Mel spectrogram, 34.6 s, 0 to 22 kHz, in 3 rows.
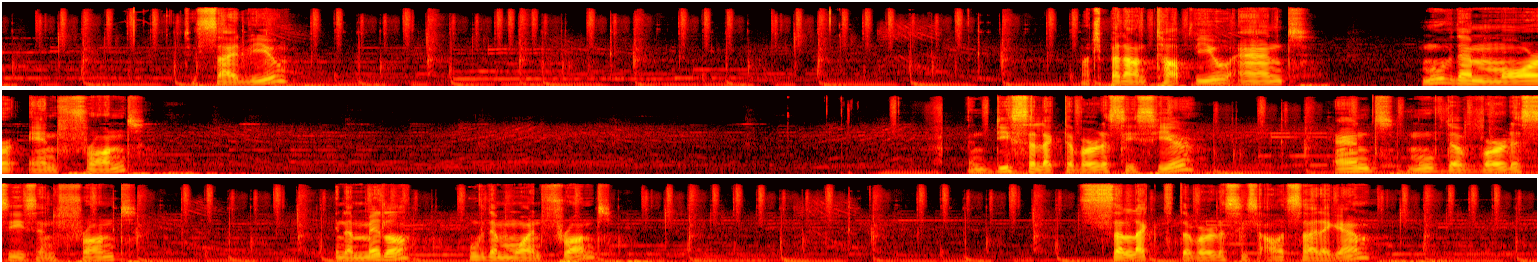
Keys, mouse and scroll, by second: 4.5 KP_7, 7.8 g, 16.9 c, 21.0 g, 25.8 KP_3, 28.7 c, 33.1 g.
